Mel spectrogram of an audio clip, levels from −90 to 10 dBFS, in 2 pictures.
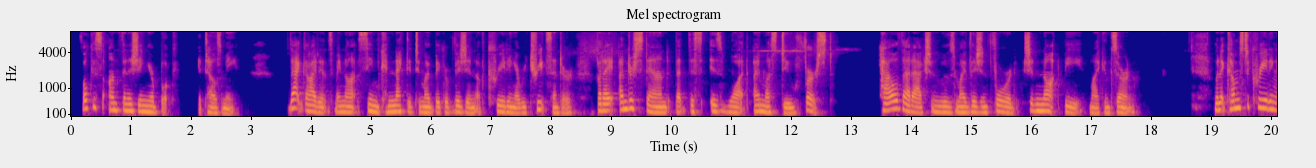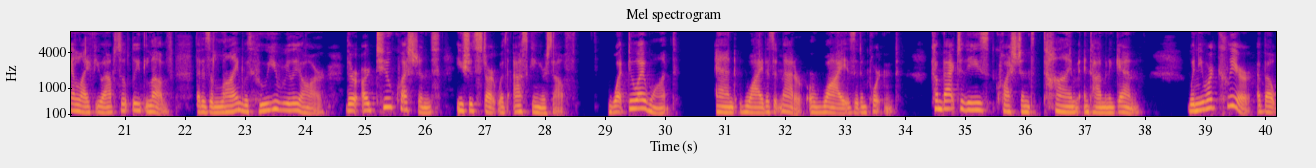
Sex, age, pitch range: female, 40-59, 145-195 Hz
